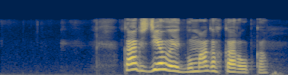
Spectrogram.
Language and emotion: Russian, neutral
